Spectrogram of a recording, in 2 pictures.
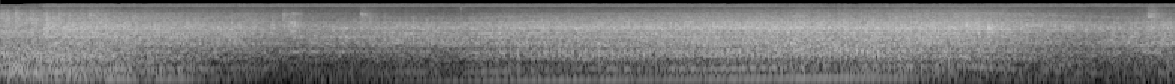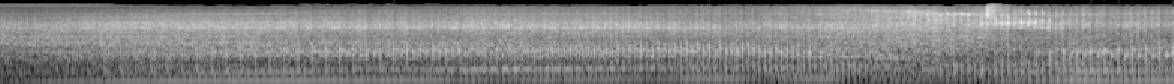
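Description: A heavy lorry's engine rumbles as it approaches and roars past close by.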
